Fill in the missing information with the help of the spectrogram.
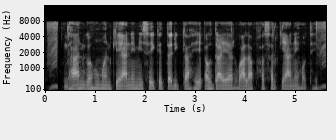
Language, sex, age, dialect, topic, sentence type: Chhattisgarhi, male, 25-30, Northern/Bhandar, agriculture, statement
